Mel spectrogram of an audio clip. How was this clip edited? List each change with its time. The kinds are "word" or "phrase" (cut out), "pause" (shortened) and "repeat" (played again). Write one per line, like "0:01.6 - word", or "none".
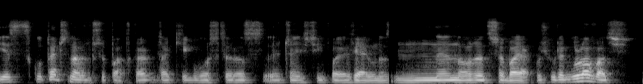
0:00.9 - word
0:01.6 - word
0:02.2 - word
0:03.9 - word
